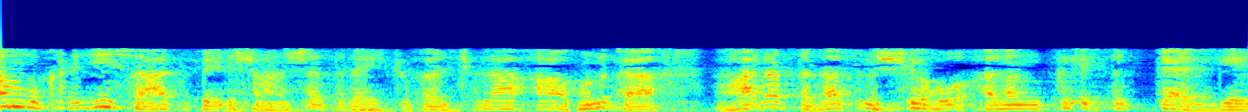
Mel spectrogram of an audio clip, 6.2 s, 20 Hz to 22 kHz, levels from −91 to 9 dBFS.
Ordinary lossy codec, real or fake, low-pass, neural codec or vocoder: AAC, 16 kbps; fake; 3.6 kHz; vocoder, 24 kHz, 100 mel bands, Vocos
